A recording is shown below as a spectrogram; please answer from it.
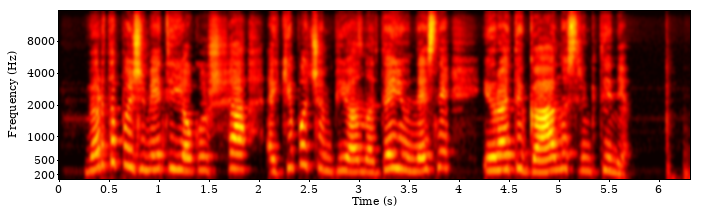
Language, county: Lithuanian, Alytus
